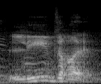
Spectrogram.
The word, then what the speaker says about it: livre: But I just want you to hear the sound, the second sound that you're going to make very subtly. So livre, vrai, vrai, vrai, vrai, vrai. You're going to make that very subtly.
